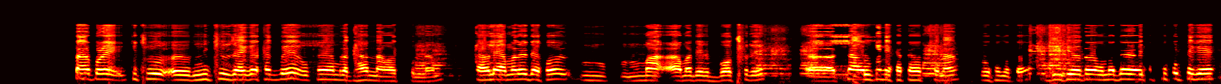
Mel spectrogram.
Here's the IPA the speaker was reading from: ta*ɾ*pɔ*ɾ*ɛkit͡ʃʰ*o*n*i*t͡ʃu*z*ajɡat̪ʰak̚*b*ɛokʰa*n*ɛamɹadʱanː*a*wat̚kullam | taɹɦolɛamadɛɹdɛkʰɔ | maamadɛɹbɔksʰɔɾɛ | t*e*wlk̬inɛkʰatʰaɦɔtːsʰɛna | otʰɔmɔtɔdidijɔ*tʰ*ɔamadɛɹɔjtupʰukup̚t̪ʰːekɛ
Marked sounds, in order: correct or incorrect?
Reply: incorrect, incorrect, incorrect, correct, correct, correct, correct, correct, incorrect, incorrect

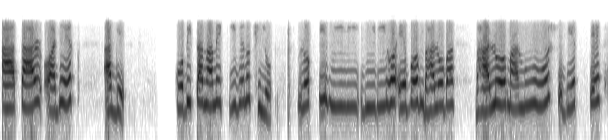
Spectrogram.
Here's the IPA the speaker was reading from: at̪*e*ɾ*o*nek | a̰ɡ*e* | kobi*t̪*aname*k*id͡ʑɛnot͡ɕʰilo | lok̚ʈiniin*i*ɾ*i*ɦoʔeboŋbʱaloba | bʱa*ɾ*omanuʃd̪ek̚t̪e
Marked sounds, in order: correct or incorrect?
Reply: incorrect, incorrect, correct, correct, correct, correct, correct, incorrect

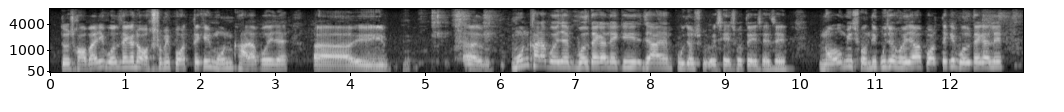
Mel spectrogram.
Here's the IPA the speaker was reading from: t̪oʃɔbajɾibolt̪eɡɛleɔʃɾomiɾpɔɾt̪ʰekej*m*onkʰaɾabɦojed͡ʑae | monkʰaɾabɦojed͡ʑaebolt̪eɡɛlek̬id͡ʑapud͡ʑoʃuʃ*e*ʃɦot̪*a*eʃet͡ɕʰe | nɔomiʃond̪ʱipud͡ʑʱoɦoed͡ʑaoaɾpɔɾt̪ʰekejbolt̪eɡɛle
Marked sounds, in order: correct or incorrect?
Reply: correct, correct, incorrect

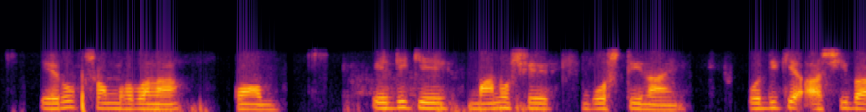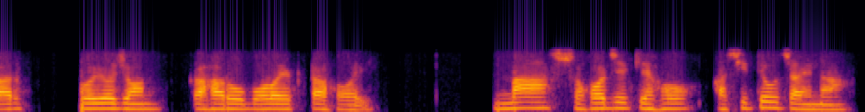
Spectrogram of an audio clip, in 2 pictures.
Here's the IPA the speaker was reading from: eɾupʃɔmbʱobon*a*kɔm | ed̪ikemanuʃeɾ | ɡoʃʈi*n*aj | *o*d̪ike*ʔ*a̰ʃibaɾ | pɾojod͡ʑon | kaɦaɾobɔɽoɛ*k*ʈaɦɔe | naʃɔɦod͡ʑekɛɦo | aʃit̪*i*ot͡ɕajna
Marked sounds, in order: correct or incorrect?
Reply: correct, correct, correct, correct, correct, incorrect

